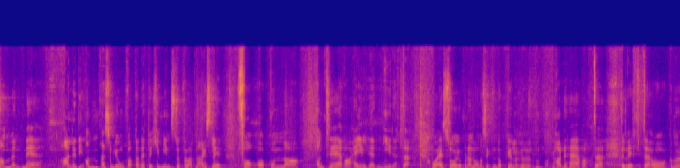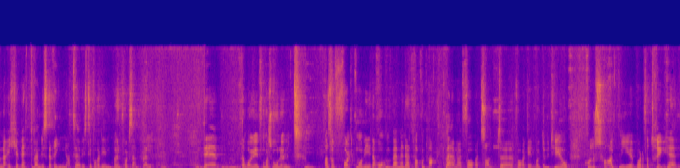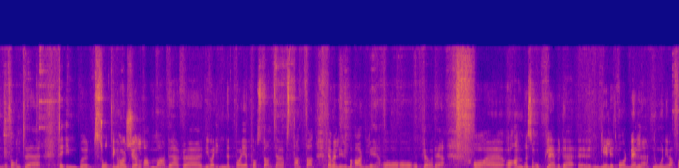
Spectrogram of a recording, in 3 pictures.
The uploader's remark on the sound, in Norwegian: Under Arendalsuka samlet Atea et panel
